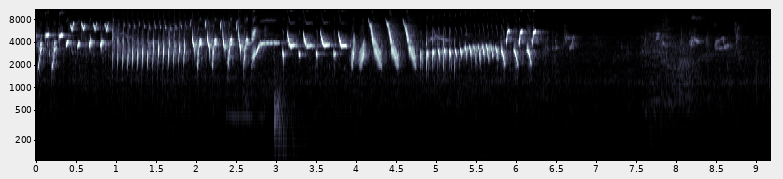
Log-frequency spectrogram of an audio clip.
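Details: Loud, energetic goldfinch hybrid song made of rapid rattled trills and repeated sweeping notes for about six seconds. It breaks off abruptly, and faint twittering follows.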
